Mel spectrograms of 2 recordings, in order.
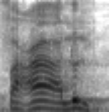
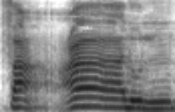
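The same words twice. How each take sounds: First: The middle consonant is said once, without a stop. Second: The middle consonant is doubled with a brief stop. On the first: The speaker calls it wrong. "अक्सर क्या गलती करते हैं इसमें, फ़अआलुल पढ़ते हैं इसको" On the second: The speaker calls it right. "आइन को डबल करके पढ़ना है और थोड़ा सा रुक करके पढ़ना है"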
